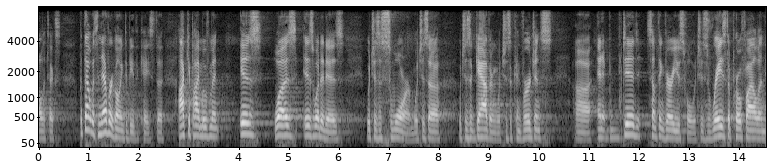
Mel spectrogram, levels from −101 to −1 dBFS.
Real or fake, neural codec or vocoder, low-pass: real; none; 7.2 kHz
